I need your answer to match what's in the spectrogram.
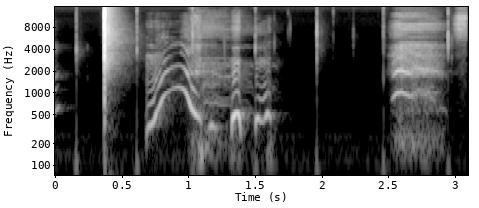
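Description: hand slapping buttocks

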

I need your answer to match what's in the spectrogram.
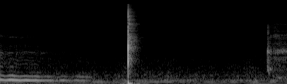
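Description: hand slap on skin

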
